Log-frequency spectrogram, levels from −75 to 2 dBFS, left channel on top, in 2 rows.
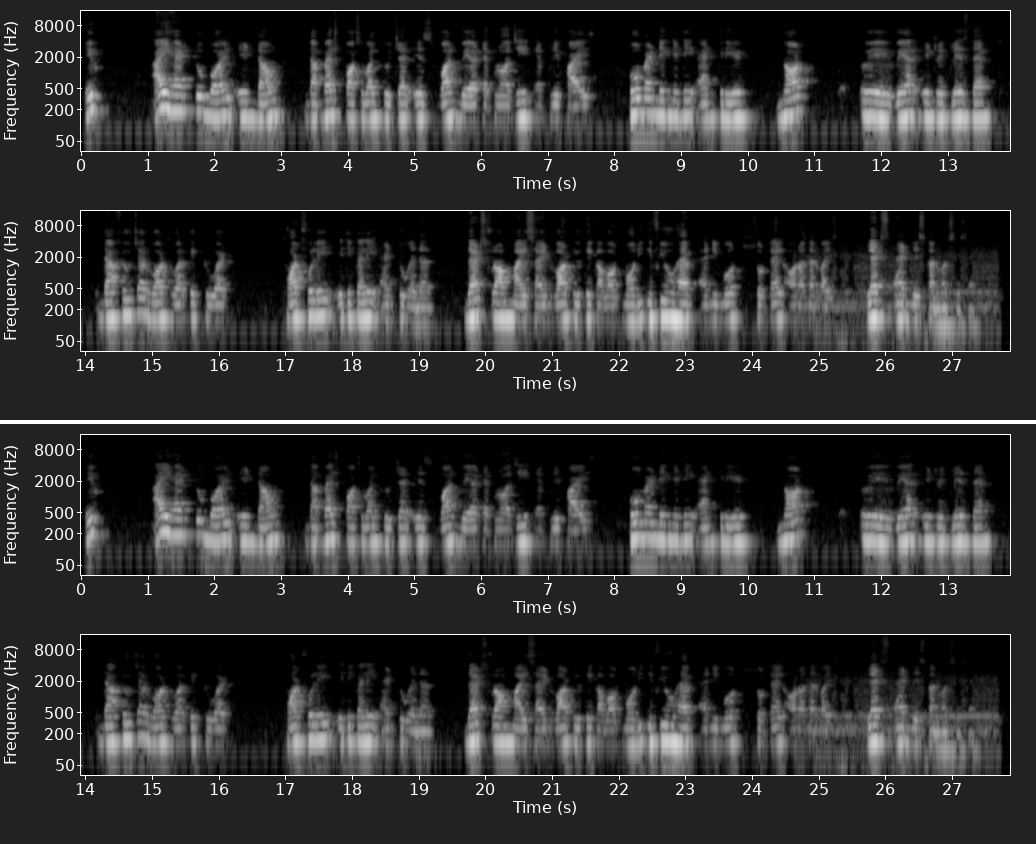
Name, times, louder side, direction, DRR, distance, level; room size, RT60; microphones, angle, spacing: voice 1, 1.1-3.1 3.4-7.7 8.2-10.1 10.4-11.0 11.7-13.7 14.2-16.2 17.0-19.2 19.7-25.2 25.7-27.4, left 3 dB, 75° left, 0.5 m, -25 dB
voice 2, 24.8-25.8 26.4-27.7, right 1 dB, 20° left, 0.7 m, -45 dB
3.2 x 2.4 x 2.6 m
head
